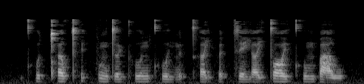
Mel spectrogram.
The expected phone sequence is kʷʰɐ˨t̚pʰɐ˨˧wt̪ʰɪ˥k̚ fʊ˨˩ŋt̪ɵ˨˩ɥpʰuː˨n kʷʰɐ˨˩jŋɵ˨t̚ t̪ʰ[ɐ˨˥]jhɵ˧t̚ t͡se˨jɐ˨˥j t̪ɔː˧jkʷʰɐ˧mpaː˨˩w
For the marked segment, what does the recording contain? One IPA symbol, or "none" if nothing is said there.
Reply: ɐ˨˩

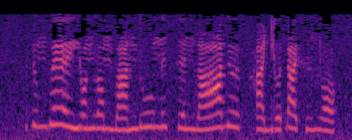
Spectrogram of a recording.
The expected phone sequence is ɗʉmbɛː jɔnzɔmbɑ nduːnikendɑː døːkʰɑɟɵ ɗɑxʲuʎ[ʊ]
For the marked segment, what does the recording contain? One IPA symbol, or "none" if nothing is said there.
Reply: ɔ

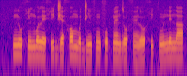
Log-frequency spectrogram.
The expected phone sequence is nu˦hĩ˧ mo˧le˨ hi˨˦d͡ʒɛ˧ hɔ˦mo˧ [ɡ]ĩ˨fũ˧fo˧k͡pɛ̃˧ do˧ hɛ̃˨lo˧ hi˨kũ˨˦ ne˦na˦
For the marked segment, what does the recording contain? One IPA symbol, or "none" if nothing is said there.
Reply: d͡ʒ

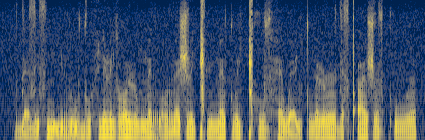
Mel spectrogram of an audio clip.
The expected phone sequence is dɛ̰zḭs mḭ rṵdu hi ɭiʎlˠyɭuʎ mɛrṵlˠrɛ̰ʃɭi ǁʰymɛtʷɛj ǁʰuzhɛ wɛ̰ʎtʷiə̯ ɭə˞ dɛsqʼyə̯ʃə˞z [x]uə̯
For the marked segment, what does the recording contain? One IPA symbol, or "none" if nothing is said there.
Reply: kʼ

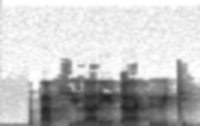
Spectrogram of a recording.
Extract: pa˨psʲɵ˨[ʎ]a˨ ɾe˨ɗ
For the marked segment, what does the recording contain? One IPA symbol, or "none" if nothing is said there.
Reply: l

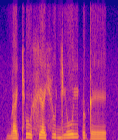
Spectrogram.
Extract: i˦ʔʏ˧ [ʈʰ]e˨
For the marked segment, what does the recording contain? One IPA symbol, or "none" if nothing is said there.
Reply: ʈ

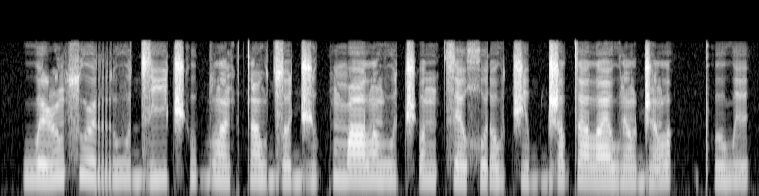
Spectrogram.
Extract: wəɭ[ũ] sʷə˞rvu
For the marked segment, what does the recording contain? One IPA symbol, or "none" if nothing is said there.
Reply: ũ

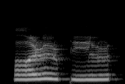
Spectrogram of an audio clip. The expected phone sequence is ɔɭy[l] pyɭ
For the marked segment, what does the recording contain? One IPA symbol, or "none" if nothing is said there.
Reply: ɭ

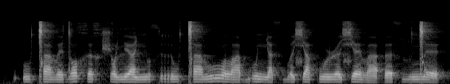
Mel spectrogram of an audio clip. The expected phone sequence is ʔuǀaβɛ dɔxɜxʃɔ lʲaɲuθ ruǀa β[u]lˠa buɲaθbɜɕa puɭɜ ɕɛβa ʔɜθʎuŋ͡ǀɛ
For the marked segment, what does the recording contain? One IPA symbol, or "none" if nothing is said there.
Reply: u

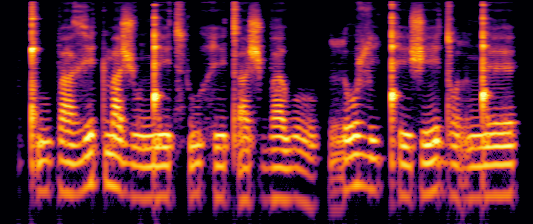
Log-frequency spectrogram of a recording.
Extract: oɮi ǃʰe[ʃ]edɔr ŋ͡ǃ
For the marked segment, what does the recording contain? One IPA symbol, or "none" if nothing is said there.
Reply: ʃ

